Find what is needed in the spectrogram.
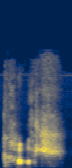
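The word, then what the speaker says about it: cosh: for hyperbolic so hyperbolic cosine and usually we pronounce this Kos um and similarly for the hyperbolic sign we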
